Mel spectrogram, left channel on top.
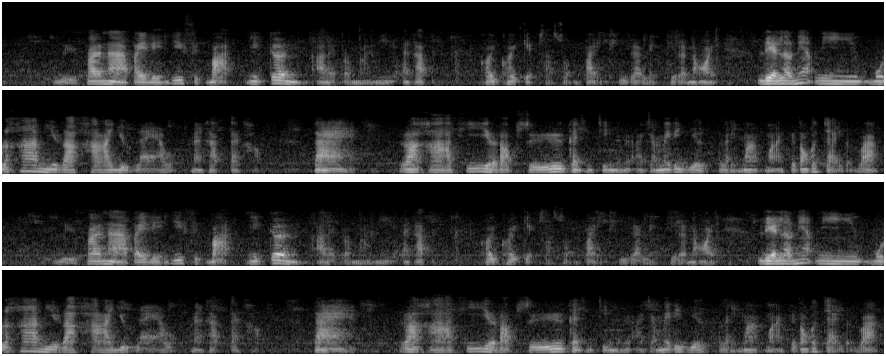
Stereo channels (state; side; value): normal; both; correlation 0.47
